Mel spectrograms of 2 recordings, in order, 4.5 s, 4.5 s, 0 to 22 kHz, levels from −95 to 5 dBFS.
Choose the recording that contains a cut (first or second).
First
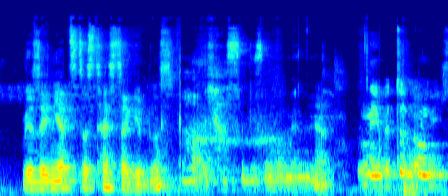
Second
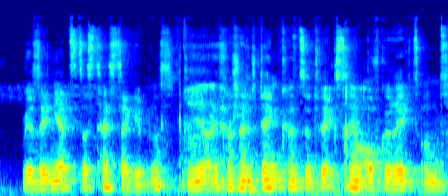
first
